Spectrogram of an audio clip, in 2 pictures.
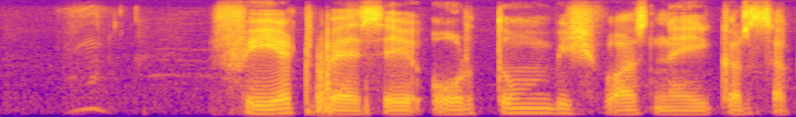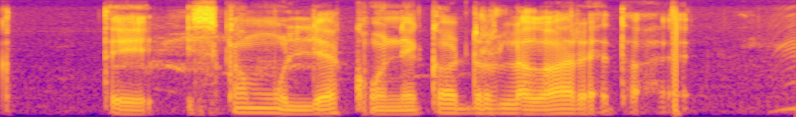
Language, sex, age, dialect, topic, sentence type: Hindi, male, 18-24, Hindustani Malvi Khadi Boli, banking, statement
